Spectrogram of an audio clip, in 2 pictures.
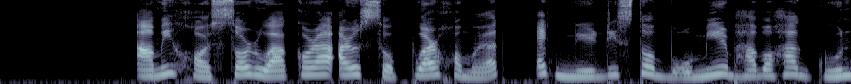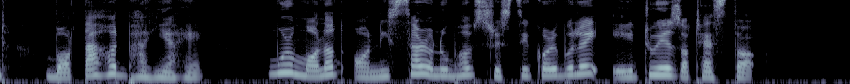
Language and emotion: Assamese, disgusted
